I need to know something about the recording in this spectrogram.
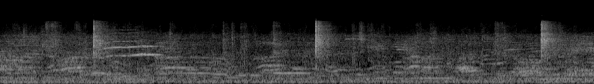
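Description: A crowd of men talk and call out outdoors.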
